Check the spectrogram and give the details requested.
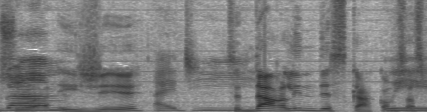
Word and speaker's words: Darline Desca: C'est Darlene Desca, comme oui. Ça se prononce.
